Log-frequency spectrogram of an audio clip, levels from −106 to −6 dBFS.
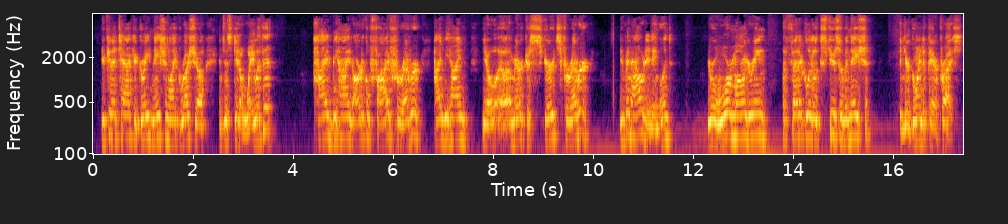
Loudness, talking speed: -16 LUFS, 160 wpm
